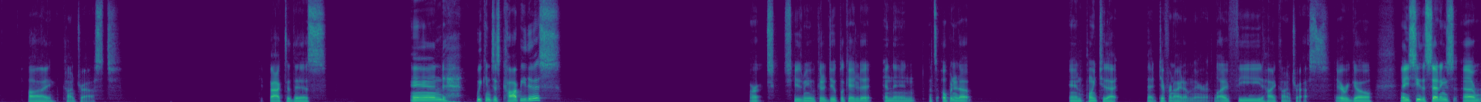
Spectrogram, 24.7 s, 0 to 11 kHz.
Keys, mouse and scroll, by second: 0.0-2.4 typing, 3.2 alt+Tab, 6.7 right click, 10.3 click, 11.8 right click, 13.6 click, 14.7 right click, 16.7 click, 18.4 click, 21.0 click, 21.2 click, 24.0 click.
